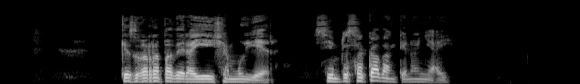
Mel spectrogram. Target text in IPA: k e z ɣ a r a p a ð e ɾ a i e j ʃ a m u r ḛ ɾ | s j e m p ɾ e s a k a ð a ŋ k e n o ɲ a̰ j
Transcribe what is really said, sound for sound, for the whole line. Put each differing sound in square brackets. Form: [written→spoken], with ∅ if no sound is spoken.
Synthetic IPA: k e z ɣ a r a p a ð e ɾ a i e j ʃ a m u [r→ʎ] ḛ ɾ | s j e m p ɾ e s a k a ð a ŋ k e n o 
